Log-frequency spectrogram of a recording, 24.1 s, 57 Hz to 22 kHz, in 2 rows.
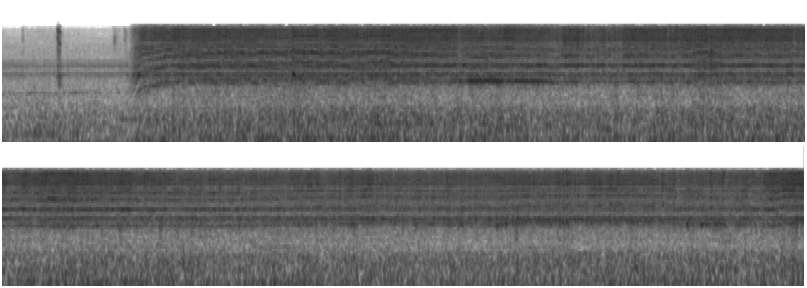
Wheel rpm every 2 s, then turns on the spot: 10, 160, 200, 200, 200, 200, 200, 200, 210, 220, 230, 220.
none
